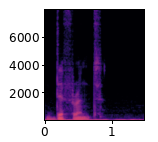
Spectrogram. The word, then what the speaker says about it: different: a different different so different uh e here different stress on the first part there is no um e here different different different breed of people breed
